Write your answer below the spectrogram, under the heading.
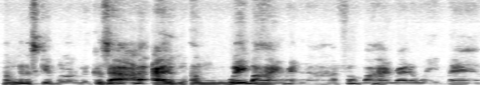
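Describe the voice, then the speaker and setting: A middle-aged man hosting a casual live stream, rambling and often repeating himself, with a husky voice. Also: fairly high pitch, steady tone, fairly quick. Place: basement.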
